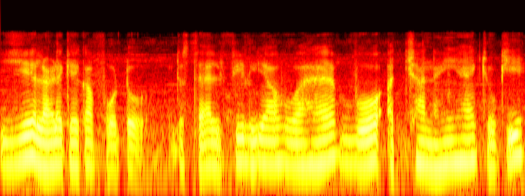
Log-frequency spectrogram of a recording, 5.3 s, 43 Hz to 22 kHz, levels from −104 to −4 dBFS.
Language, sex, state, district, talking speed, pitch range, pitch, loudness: Hindi, male, Chhattisgarh, Jashpur, 160 wpm, 115-130 Hz, 120 Hz, -20 LUFS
